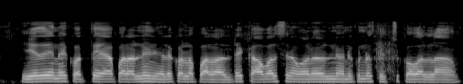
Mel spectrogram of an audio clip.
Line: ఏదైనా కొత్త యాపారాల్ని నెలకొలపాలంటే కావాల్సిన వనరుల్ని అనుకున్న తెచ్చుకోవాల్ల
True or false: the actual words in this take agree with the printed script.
true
